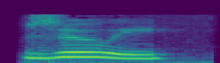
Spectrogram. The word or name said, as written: zooey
